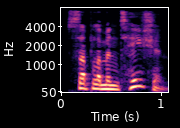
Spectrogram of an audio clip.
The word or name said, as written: supplementation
